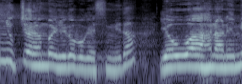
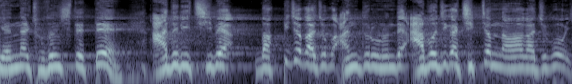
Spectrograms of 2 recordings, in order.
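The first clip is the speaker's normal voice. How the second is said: ordinary talk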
